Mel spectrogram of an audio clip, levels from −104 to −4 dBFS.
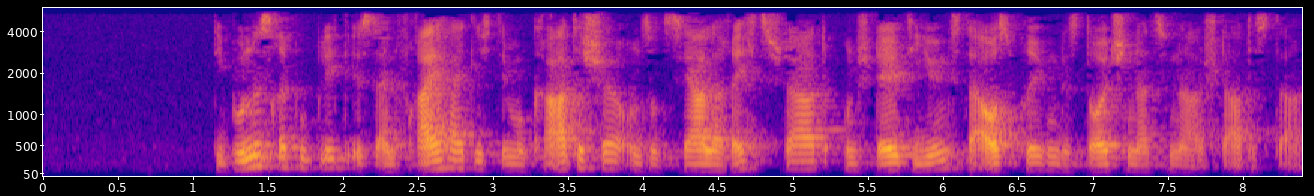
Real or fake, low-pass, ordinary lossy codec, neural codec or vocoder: real; 5.4 kHz; MP3, 32 kbps; none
